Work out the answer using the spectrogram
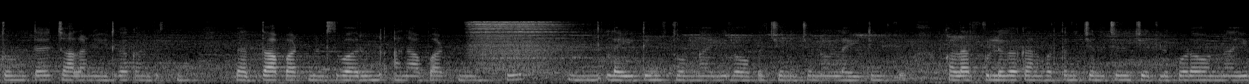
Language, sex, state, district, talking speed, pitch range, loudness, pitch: Telugu, female, Andhra Pradesh, Visakhapatnam, 115 wpm, 195-205 Hz, -32 LUFS, 200 Hz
